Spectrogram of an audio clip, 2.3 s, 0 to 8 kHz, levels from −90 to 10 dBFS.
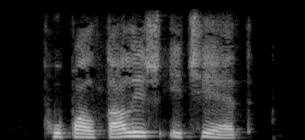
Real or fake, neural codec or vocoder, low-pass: real; none; 7.2 kHz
